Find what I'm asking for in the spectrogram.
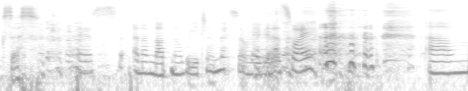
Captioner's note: laughs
